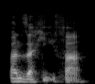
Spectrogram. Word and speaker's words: panzahifa: In 8a, panzahifa, we see that the stress falls on the syllable which immediately precedes the predicate domain.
